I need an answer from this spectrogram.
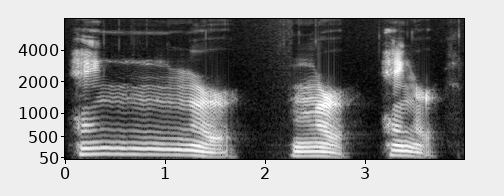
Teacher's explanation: i don't pronounce the G sound it's just the nasal M link together with the r together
